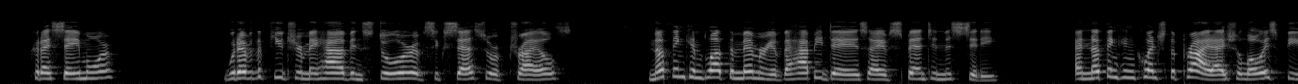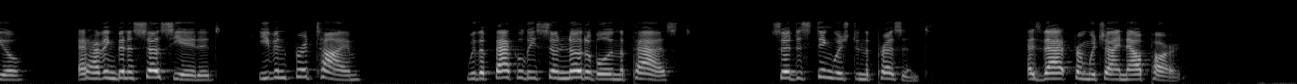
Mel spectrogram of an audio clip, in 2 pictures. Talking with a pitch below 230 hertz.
No: very high, 270 Hz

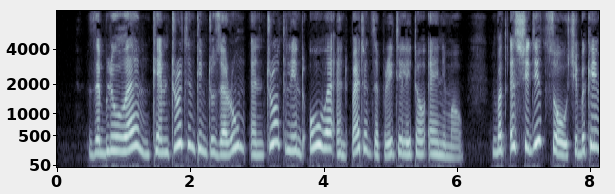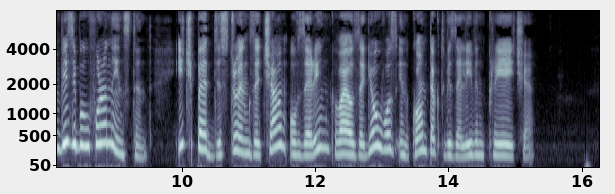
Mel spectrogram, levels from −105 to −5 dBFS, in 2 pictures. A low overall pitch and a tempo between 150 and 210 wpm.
No: high, 220 Hz; average, 175 wpm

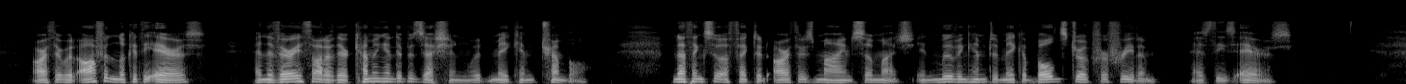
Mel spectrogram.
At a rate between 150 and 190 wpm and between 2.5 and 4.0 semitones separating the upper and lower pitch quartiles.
Yes: average, 170 wpm; average, 2.9 semitones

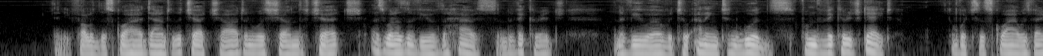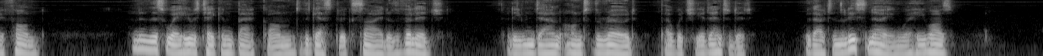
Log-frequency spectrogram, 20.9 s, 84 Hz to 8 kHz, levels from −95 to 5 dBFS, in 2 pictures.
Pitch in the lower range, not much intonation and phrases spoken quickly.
Yes: low, 105 Hz; narrow, 1.9 semitones; fast, 230 wpm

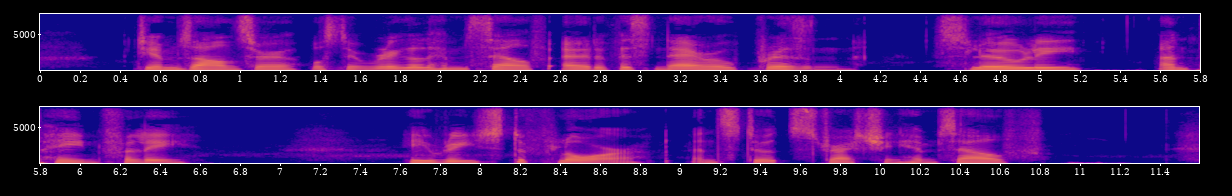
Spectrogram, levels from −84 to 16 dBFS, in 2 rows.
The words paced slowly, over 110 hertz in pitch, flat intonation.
Yes: slow, 115 wpm; medium, 185 Hz; narrow, 2.3 semitones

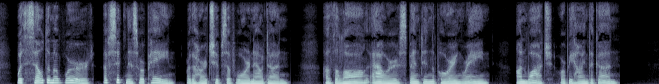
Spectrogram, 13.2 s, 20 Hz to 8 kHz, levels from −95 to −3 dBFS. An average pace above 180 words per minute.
No: slow, 135 wpm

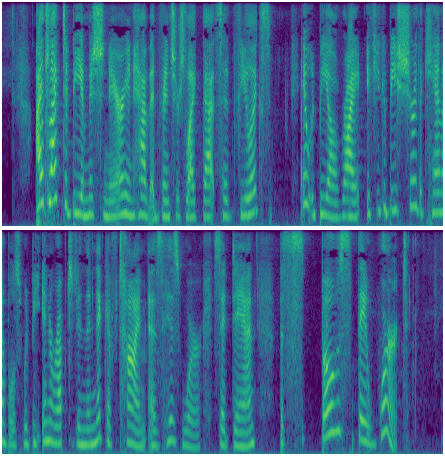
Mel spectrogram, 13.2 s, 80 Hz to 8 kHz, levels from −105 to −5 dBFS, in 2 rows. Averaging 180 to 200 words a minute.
Yes: average, 190 wpm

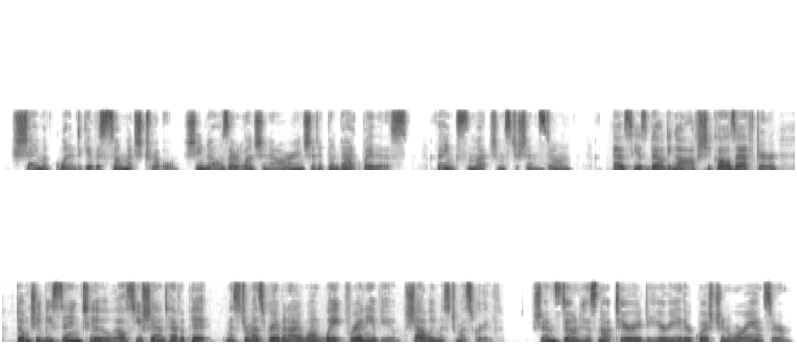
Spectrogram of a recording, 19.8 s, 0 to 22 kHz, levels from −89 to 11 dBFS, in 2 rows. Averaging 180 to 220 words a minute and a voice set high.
Yes: fast, 205 wpm; very high, 255 Hz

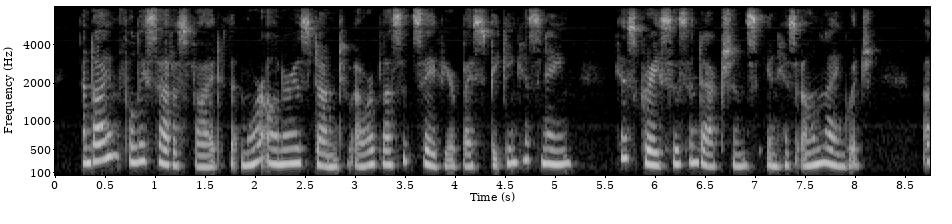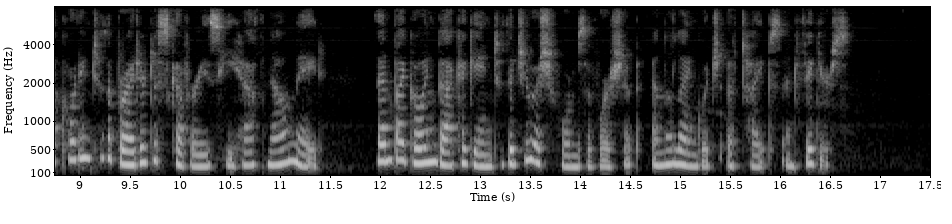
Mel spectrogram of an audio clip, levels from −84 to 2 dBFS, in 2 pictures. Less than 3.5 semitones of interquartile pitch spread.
No: average, 4.0 semitones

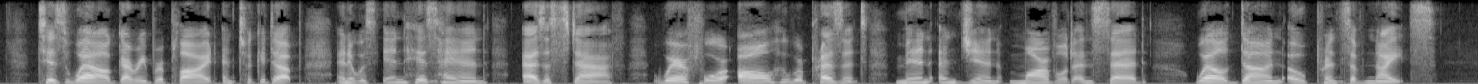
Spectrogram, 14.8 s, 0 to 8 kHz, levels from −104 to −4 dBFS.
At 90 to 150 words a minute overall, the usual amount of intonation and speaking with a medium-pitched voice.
Yes: average, 140 wpm; average, 3.7 semitones; medium, 180 Hz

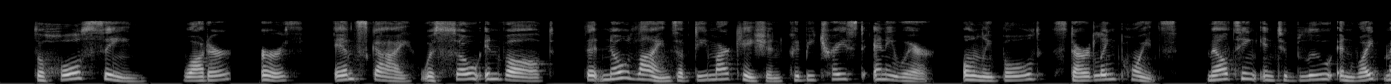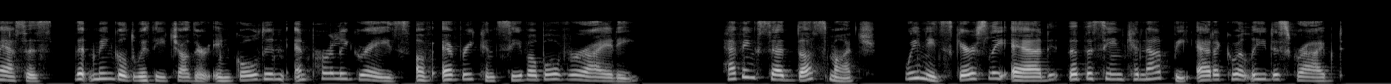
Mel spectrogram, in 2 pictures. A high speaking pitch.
Yes: high, 210 Hz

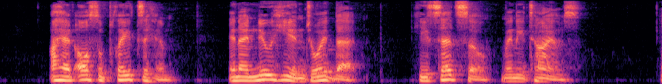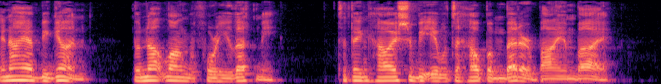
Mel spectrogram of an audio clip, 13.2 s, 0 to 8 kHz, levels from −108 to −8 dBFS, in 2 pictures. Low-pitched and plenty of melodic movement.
No: low, 130 Hz; average, 3.9 semitones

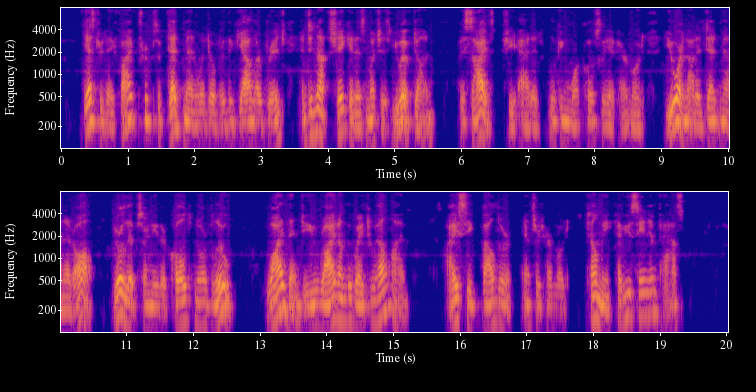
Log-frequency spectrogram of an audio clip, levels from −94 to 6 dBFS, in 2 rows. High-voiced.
No: low, 120 Hz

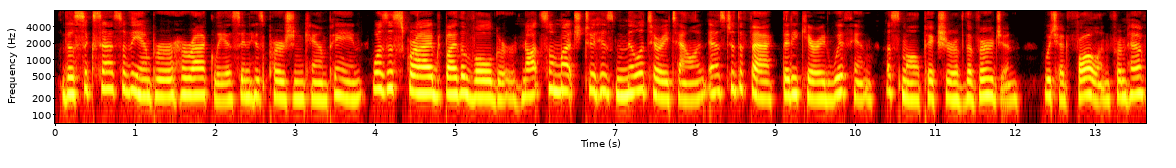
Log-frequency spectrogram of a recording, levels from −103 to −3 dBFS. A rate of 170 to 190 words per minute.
Yes: average, 185 wpm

